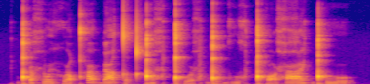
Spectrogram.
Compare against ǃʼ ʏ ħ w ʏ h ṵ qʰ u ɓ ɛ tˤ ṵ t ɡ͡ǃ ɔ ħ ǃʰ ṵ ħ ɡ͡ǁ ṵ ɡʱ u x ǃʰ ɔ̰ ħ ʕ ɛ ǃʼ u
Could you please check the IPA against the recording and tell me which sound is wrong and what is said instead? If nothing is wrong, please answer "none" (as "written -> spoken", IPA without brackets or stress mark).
ɡ͡ǁ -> ɡ͡ǃ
